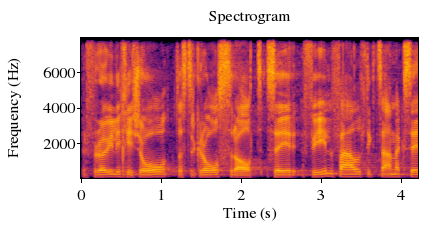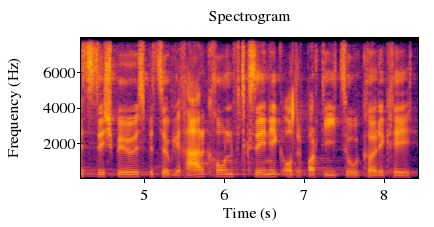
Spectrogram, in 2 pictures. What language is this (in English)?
Swiss German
